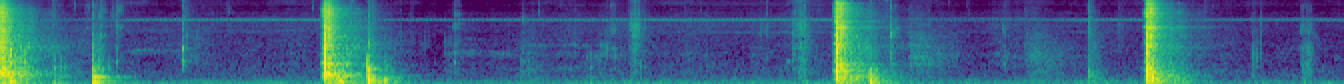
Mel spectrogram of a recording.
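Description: Sledgehammer blows on the back of a splitting maul wedged in a knotty log: four heavy strikes a few seconds apart, some with a quick second knock, each ringing briefly. The knot keeps the log from splitting.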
